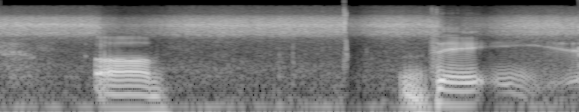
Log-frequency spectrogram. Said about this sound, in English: And hopefully I won't get attacked by the cicadas.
